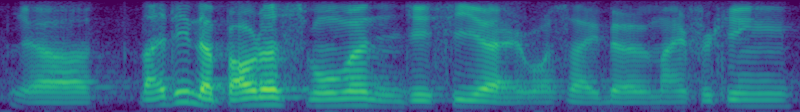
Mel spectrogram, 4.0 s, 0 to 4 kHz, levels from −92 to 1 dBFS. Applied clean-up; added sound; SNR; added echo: none; none; none; none.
